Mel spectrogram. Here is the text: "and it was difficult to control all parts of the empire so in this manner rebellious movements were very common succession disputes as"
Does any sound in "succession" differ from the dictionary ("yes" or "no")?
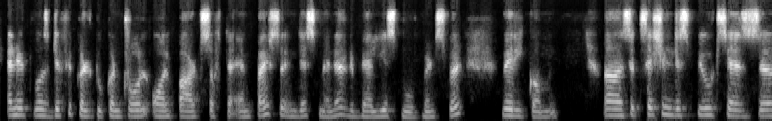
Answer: no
